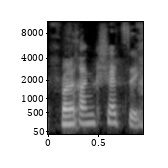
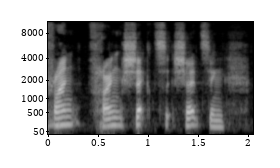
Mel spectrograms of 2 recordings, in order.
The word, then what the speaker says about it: Frank Schätzing: Frank Schätzing. – Frank Schätzing.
